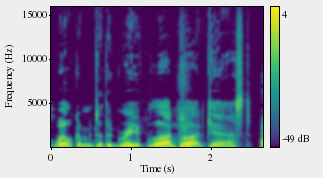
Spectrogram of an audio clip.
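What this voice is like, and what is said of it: Deep, dramatic trailer narrator voice. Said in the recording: “cool voice... You need to get really deep and dramatic like this... We both have really cool narrator voices. Because we can get really low and creepy.”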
